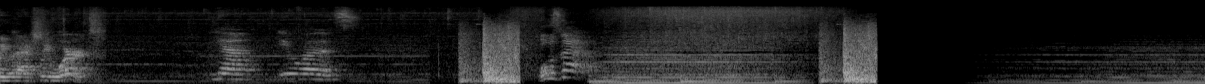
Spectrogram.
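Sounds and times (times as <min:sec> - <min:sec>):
low sustained music tones: 0:00.0 - 0:04.4
running water hissing: 0:00.0 - 0:08.6.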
